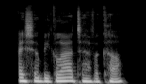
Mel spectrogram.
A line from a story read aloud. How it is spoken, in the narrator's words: I answered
